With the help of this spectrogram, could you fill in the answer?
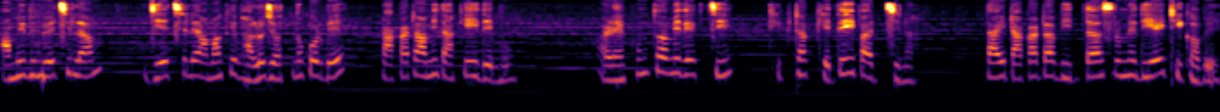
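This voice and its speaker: A woman's voice: medium pitch, steady tone, moderate pace, a little mellow, natural voice. A woman voicing an elderly village mother-in-law in a cartoon, plain-spoken and self-effacing. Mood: resigned, hurt. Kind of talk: cartoon character dialogue. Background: faint music.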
